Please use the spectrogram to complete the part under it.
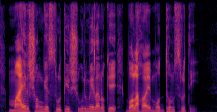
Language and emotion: Bengali, neutral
